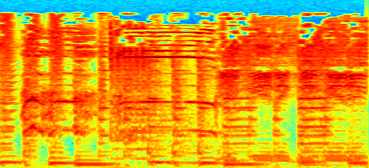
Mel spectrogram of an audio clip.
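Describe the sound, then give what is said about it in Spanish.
A rooster crows over a rhythmic musical accompaniment with a steady, pulsing low bass. The crow is loud and harmonic-rich, with tonal calls repeating against the beat. “El canto del gallito le recuerda a Pedro que traicionaba a Jesús. El canto del gallito nos recuerda a todos que Cristo murió y nos dio luz.”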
